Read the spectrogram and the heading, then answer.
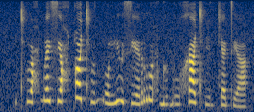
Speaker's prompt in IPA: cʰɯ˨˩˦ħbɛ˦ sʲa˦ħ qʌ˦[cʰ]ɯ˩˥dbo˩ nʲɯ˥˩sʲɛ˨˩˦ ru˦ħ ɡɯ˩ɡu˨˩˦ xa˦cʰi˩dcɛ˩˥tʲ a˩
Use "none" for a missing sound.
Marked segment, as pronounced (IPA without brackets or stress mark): cʰ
